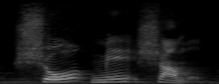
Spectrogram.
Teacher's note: en Argentina es muy común escuchar que la Y y la L se pronuncien como una sh. Por ejemplo, yo me llamo.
